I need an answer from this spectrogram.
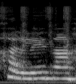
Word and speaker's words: Halyna: Yes, that is a halyna. Halyna, in fact, it would be the Russian Ukrainian pronunciation. Why they put halyna? I guess American pronunciation when she moved to America.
